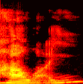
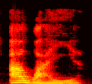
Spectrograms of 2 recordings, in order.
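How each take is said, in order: First: The initial H sound is pronounced. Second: The initial H sound is silent. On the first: "les personnes qui connaissent Hawaï vont prononcer Hawaï" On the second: "les Français disent Hawaï"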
